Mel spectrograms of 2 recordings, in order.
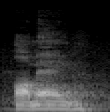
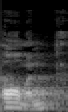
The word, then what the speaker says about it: Amen: A-M-E-N. Amen. Amen. Amen. Right? Not almond. Amen.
